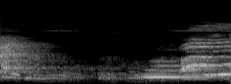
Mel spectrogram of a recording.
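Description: Stage actors' voices in a theatre hall: a loud line trails off into the hall's echo, a low note is held briefly, and near the end a loud, drawn-out wailing voice begins.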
